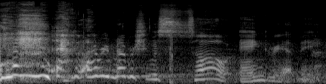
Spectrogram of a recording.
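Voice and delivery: high, loud laughing retelling; amused at her own boldness, laughing. Real, not acted.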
